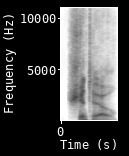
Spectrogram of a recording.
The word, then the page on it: Shinto: American English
